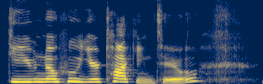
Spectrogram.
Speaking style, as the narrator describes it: Grape laughs even more, and she's like

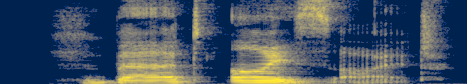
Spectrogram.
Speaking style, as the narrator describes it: Crowley claimed firmly

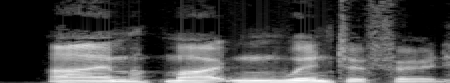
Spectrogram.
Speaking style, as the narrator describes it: he reaffirmed more loudly, trying to bluff his way out of whatever situation he had blundered into

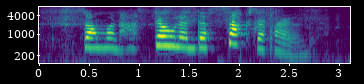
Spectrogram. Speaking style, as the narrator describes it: Jack Frost yelled

